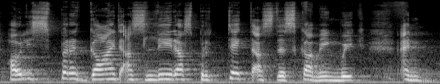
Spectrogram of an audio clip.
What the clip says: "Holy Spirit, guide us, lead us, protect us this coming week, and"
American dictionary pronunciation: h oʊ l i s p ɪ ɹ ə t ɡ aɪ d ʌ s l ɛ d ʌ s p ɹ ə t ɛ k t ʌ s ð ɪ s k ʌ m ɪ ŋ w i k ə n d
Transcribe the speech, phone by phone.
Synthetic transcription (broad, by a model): h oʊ l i s p ɪ ɹ ə t ɡ aɪ d ʌ s l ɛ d ʌ s p ɹ ə t ɛ k t ʌ s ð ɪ s k ʌ m ɪ ŋ w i k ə n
